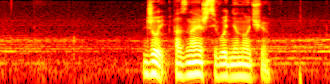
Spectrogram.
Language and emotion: Russian, neutral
